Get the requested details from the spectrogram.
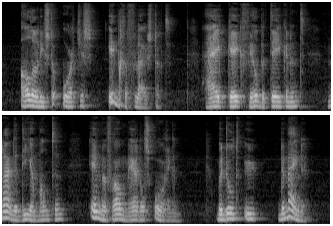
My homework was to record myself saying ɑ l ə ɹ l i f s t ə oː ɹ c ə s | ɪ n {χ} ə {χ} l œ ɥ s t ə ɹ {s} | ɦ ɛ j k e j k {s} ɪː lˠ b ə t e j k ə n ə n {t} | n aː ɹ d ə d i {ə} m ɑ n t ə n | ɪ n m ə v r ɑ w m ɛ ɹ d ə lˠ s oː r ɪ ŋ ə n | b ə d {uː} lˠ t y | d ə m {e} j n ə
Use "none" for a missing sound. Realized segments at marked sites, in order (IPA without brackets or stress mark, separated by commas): χ, f, t, f, t, a, u, ɛ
